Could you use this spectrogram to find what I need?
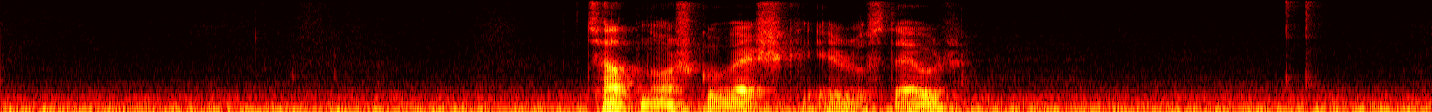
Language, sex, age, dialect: Faroese, male, 15-35, Norðuroyggjar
